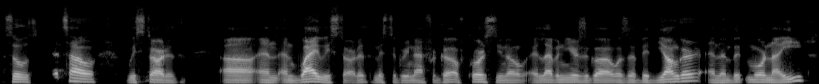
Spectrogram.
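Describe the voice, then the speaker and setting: A middle-aged man from Switzerland, a company co-founder, answering interview questions in an earnest, halting way with many fillers. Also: lowish voice, no echo, studio quality. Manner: earnest, many fillers and restarts, steady explanation. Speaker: company co-founder and CEO, guest.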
